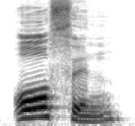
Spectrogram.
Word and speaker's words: often: passen castle or castle often whistle soften hasten bustle and gourmet. There are different words but in all these words T is silent.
